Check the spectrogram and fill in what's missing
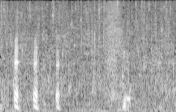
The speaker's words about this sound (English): And the sound of thick brown water slapping on the muddy floor next to them.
